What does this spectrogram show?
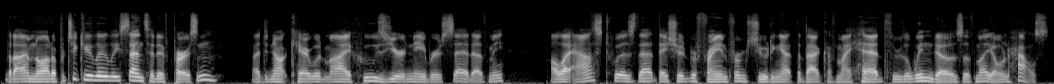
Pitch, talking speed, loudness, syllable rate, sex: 130 Hz, 240 wpm, -19 LUFS, 5.9 syllables/s, male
